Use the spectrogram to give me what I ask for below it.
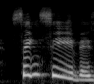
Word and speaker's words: sensíveis: Sensíveis, ó, sensíveis. Sensíveis, o que que acontece? Última, penúltima. Penúltima sílaba mais forte, terminada em ditongo, paroxítona, terminada em ditongo.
